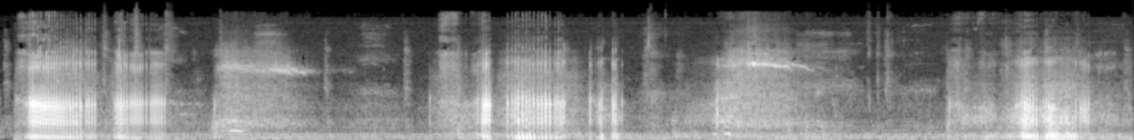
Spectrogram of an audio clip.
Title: The cat snores like a tractor #cat #funny #catsleeping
